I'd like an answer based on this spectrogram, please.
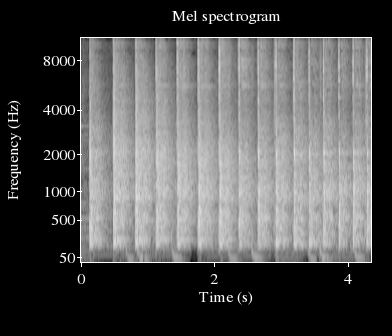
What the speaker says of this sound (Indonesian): Nah ini digeprek aja.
